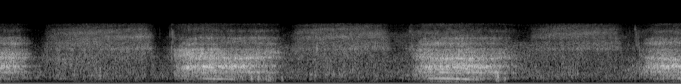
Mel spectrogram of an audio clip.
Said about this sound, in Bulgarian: Вдишване през носа, издишване през устата.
